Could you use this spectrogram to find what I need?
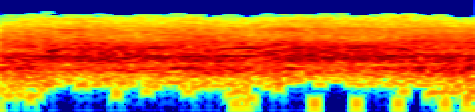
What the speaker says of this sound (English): As the fans show who they are rooting for, cheering Cung Lee's name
